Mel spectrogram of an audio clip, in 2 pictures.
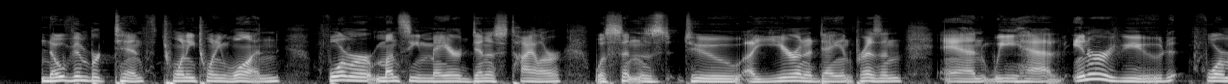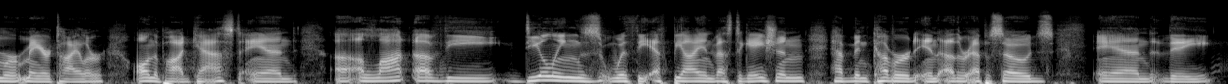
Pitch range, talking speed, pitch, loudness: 130-155 Hz, 115 wpm, 140 Hz, -15 LUFS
